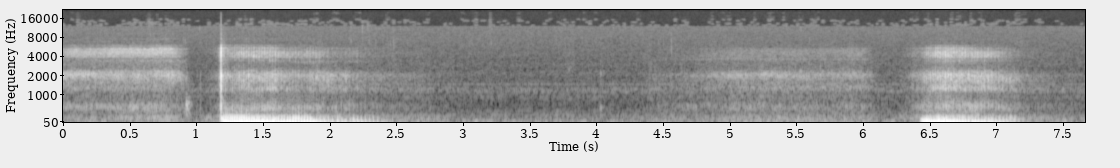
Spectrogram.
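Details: Light snoring recorded when the creator really fell asleep while recording a previous video: two soft, low rattling snores on the in-breath about five seconds apart, with quiet breathing between; snoring during sleep.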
